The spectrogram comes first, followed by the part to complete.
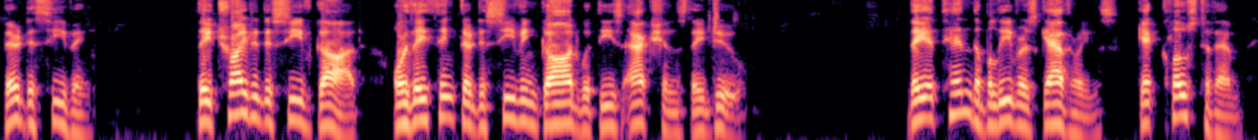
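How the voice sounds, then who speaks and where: A religious commentator works through scripture verse by verse, repeating points for emphasis. His fairly low, darkish voice is hoarse from a cold, and there's no echo.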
